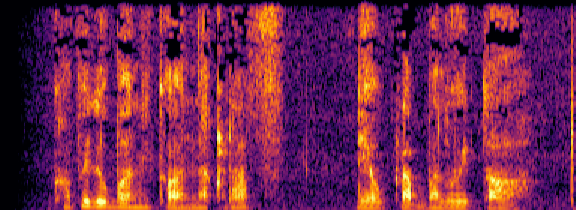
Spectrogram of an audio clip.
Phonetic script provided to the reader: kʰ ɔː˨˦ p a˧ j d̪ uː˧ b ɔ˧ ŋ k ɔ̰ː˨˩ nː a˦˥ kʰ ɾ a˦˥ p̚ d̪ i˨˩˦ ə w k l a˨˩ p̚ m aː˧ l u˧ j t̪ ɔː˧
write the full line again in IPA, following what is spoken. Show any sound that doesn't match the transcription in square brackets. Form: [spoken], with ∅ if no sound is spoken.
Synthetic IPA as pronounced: kʰ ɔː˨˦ p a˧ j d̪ uː˧ b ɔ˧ [n] k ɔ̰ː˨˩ nː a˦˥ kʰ ɾ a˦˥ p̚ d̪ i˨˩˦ ə w k l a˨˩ p̚ m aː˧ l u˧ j t̪ [ɔː˨˩]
